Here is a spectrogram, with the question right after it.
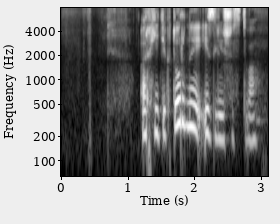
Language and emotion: Russian, neutral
